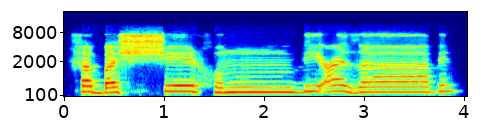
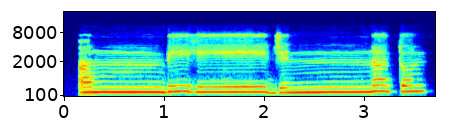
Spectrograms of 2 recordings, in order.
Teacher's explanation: we have Mim Sakin, and the next letter is letter Ba. So we're going to produce slight nasal sound for 2 seconds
